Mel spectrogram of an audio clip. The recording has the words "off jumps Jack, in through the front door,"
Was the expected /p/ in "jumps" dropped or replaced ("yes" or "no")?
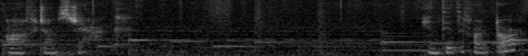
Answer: yes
